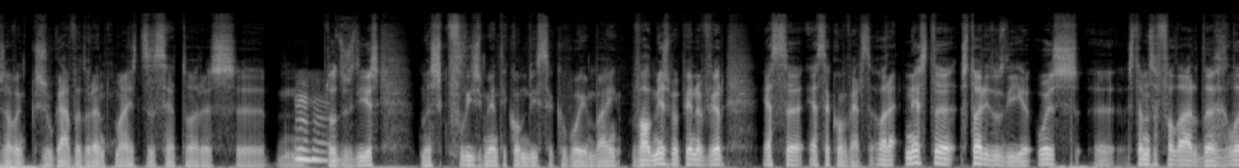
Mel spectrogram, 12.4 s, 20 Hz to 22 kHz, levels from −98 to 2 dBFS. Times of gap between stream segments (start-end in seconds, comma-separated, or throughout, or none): 10.71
